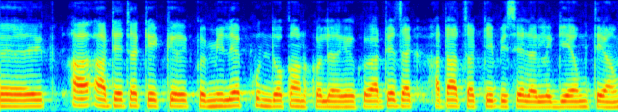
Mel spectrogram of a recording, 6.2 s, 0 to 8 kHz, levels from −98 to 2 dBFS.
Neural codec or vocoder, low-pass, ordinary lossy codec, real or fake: codec, 16 kHz, 2 kbps, FunCodec, trained on LibriTTS, 25 frames a second; none; none; fake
